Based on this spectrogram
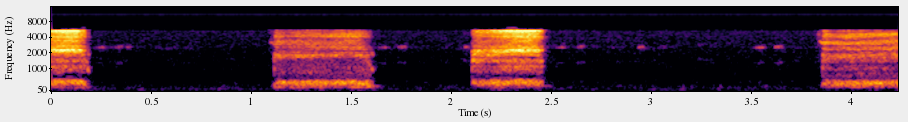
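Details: Night-time owl on a porch, April 23, 2018, growing bolder and watching a playground; four broad, grating hisses of roughly half a second each, separated by silent gaps near a second long.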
